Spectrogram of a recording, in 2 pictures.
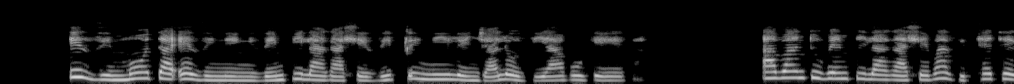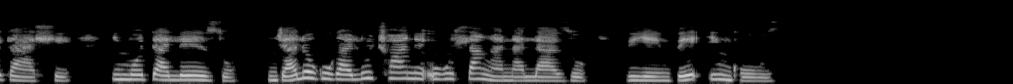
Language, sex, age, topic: North Ndebele, female, 18-24, health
